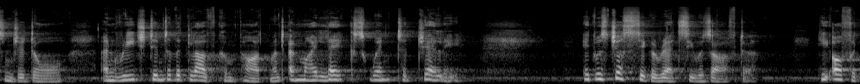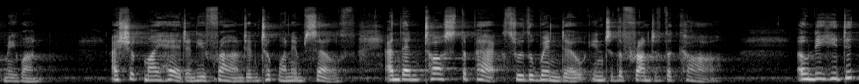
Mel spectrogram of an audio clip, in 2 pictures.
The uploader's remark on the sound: Royal Academy of Arts. The winning story was announced and narrated at a special live event.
